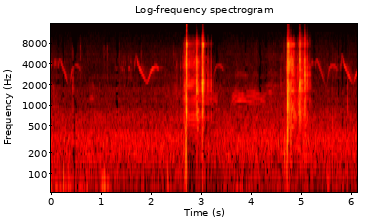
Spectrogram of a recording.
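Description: Birds calling outdoors: repeated whistled notes that swoop down and back up, with two louder, harsh bursts of a few quick strokes each about three and five seconds in.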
